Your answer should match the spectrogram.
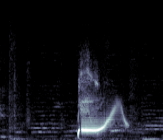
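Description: Cartoon 'boing' sound effect about a second in: a sudden loud twang whose pitch slides upward for about half a second, over quiet background music.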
